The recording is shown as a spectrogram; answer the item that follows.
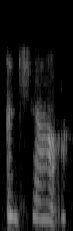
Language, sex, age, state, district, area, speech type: Punjabi, female, 18-30, Punjab, Hoshiarpur, rural, conversation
